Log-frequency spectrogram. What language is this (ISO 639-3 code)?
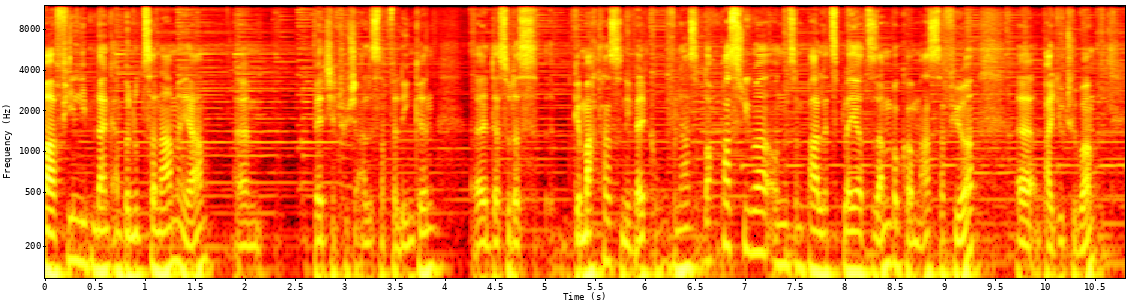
deu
